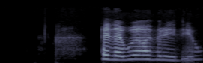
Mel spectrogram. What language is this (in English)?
Kabyle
